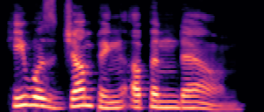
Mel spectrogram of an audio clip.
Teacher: However, in reduced form, and is pronounced un. And combined with up, it sounds like upp'n.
